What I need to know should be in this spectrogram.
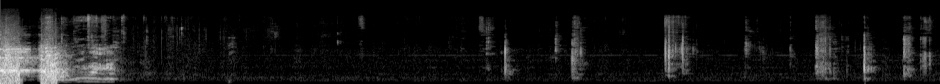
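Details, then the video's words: Rough play between two Alaskan Malamutes, a young male of two and a female of four and a half, fully shed and not in heat. A loud snarling bark opens, followed by scattered clicks and light scuffling taps. "Malamute fight-play"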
